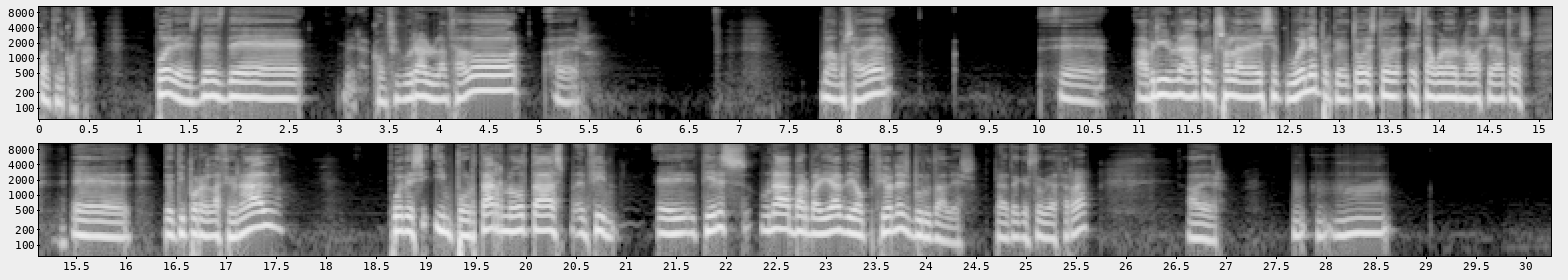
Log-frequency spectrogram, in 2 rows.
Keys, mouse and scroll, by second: 2.8 click, 3.2 click, 5.9 click, 6.7 Escape, 7.9 click, 20.4-21.5 right drag, 21.5 Escape, 22.2 click, 24.5 click, 26.5 click.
